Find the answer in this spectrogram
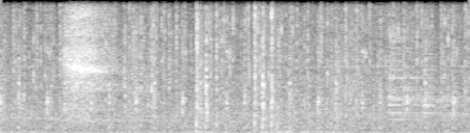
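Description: A steady low mechanical rumble with fast, fine ticking, and a brief hiss about a third of a second in.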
